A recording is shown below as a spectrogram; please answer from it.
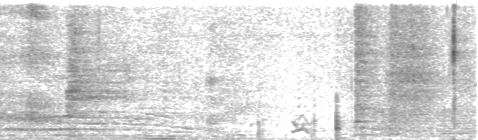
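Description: Near silence: room tone, with faint laughter in the first second and a few small clicks.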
